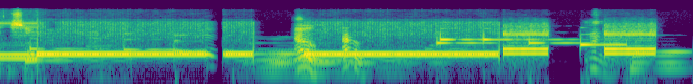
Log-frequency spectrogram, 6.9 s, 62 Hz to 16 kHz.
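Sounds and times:
person speaking: 0:00.0 - 0:00.6, 0:03.0 - 0:03.7
steady electronic telephone answering machine tones: 0:00.0 - 0:05.5.

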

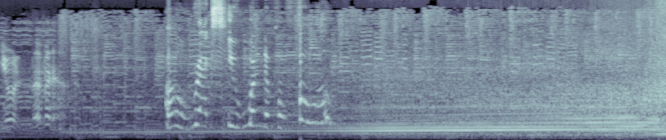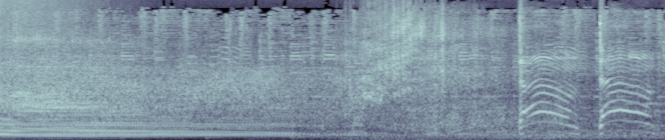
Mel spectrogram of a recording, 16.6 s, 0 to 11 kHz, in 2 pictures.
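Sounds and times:
speech: 0:00.0 - 0:01.2, 0:02.0 - 0:04.6
car engine roaring at high speed while swerving: 0:00.8 - 0:16.6
car tire squeals: 0:02.0 - 0:14.8.

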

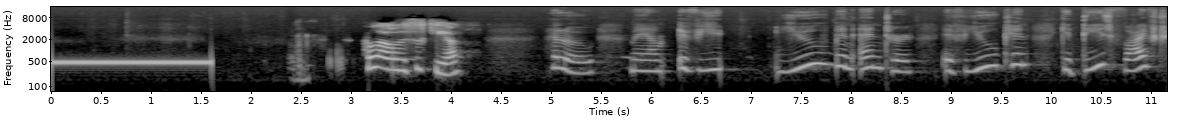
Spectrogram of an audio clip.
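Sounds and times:
telephone dial tone while a call is being placed: 0:00.0 - 0:01.6
speech: 0:03.2 - 0:04.2, 0:05.0 - 0:11.1.

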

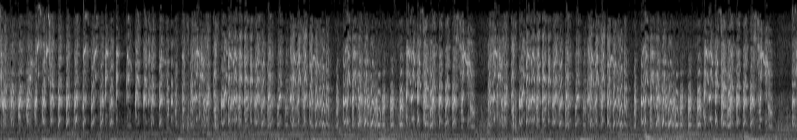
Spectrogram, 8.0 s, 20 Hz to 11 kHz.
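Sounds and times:
Lewis's woodpecker harsh chattering call: 0:00.0 - 0:07.9.

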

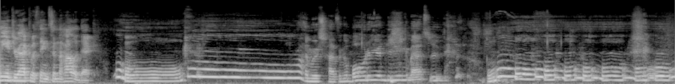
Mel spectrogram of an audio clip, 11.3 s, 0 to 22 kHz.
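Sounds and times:
speech: 0:00.0 - 0:03.6, 0:05.0 - 0:11.2
person imitating whale noises with a long moaning vocal tone: 0:01.9 - 0:05.3, 0:08.1 - 0:11.2.

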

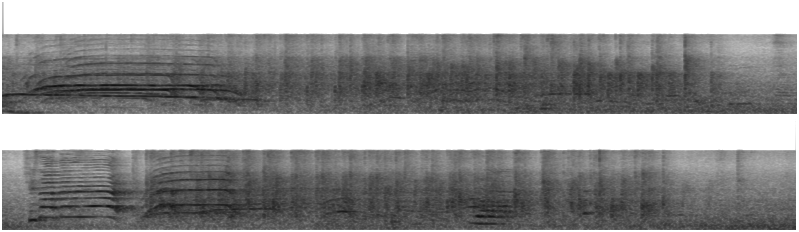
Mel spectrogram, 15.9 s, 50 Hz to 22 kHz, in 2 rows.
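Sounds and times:
crowd at a poetry competition whooping and cheering: 0:00.0 - 0:06.2, 0:09.3 - 0:14.8
crowd at a poetry competition clapping: 0:01.4 - 0:07.3, 0:09.2 - 0:15.4.

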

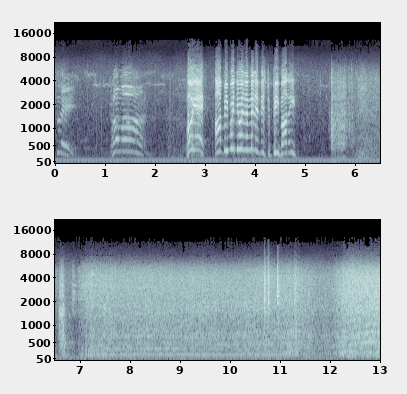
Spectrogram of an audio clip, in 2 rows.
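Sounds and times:
speech: 0:00.0 - 0:00.5, 0:01.1 - 0:02.0, 0:02.6 - 0:05.0
car engine starting with clunks: 0:05.5 - 0:12.9.

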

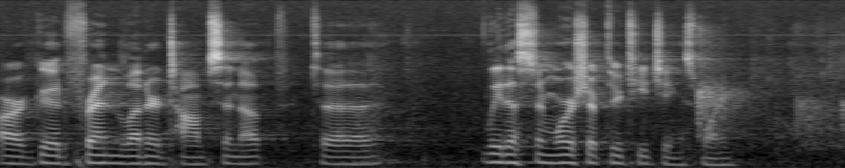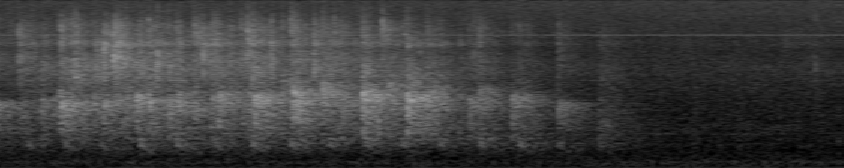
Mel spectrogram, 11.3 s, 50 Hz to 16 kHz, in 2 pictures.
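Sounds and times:
speech: 0:00.0 - 0:05.1
audience applauding: 0:04.6 - 0:10.0.

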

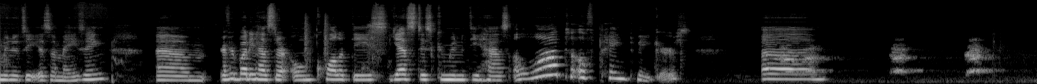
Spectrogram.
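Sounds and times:
speech: 0:00.0 - 0:09.1
dog barking outside: 0:08.9 - 0:10.1.

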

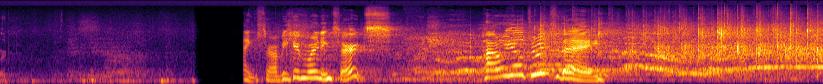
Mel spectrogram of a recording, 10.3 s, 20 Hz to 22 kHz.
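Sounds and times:
laughter: 0:00.0 - 0:02.1, 0:03.2 - 0:10.2
speech: 0:03.1 - 0:05.0, 0:06.0 - 0:07.7
crowd applauding: 0:03.4 - 0:10.2.

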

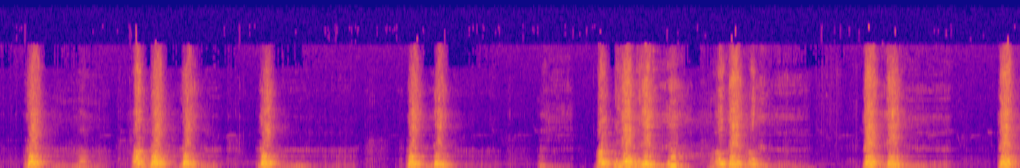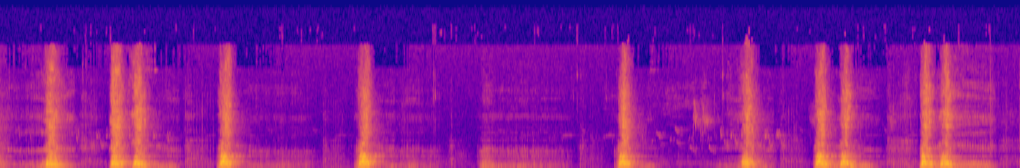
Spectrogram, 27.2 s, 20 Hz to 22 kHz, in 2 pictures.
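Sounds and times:
dog barking: 0:00.3 - 0:03.9, 0:05.4 - 0:06.2, 0:07.9 - 0:10.3, 0:11.5 - 0:12.2, 0:13.3 - 0:15.9, 0:16.5 - 0:16.9, 0:18.3 - 0:18.8, 0:21.8 - 0:22.4, 0:23.3 - 0:26.6.

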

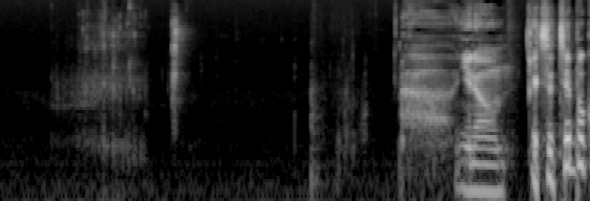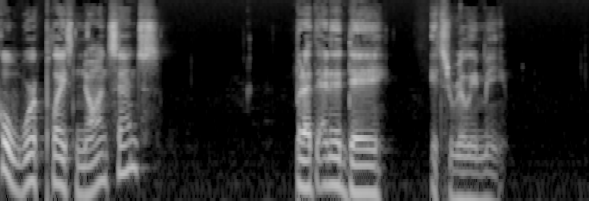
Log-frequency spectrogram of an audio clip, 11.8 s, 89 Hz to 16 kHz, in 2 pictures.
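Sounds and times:
slurping sip of hot coffee: 0:00.5 - 0:02.0
speech: 0:04.6 - 0:07.6, 0:08.8 - 0:11.0.

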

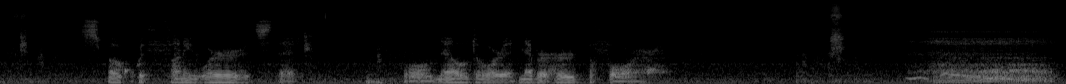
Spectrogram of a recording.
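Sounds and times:
speech: 0:01.1 - 0:06.7, 0:09.1 - 0:09.9
heavy breathing with a snoring snorting quality: 0:09.1 - 0:10.6.

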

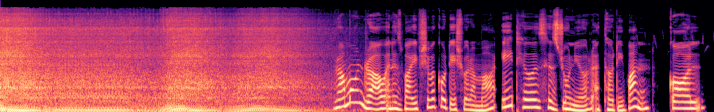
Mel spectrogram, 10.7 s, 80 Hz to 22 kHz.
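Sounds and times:
small scooter engine revving while ridden down mud roads: 0:00.0 - 0:05.5
speech: 0:05.0 - 0:10.6.

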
